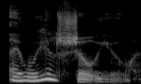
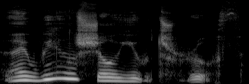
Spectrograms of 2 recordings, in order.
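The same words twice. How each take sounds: First: Said in the usual way. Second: Very slow, whispered promise. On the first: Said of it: "Bela promised". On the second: Acted. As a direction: lean in and breathe the promise. Slower whispered repeat.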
